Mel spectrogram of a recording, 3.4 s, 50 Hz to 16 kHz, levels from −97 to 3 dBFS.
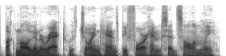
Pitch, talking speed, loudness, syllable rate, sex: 90 Hz, 175 wpm, -17 LUFS, 5.8 syllables/s, male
